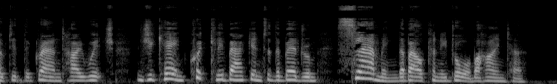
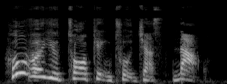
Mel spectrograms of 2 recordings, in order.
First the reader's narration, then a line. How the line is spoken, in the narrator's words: snapped the Grand High Witch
